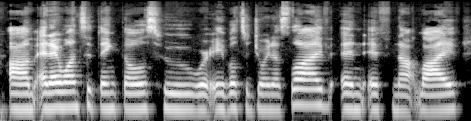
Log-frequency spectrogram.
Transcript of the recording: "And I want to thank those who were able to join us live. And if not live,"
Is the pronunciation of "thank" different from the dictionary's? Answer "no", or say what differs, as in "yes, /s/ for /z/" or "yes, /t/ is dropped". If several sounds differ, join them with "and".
no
